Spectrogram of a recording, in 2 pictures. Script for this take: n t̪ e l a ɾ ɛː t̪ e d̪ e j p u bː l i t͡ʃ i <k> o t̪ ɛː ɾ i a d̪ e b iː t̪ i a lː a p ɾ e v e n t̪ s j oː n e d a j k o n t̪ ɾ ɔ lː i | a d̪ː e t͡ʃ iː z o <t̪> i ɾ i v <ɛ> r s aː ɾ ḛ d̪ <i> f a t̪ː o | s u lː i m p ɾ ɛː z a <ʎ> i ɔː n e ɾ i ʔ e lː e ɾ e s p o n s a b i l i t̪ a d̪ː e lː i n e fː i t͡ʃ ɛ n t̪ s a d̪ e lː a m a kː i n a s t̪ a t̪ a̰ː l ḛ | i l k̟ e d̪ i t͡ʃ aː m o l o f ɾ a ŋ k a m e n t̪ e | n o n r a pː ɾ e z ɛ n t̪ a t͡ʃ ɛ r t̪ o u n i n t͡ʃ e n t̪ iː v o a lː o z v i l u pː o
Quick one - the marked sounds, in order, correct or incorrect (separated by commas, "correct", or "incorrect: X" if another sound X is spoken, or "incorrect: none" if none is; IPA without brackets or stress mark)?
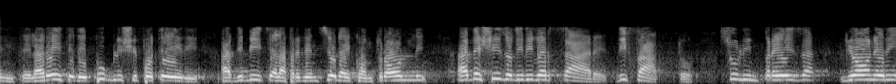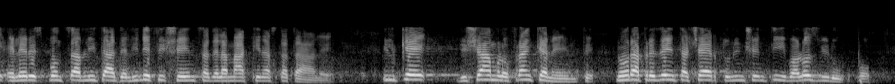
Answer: incorrect: p, incorrect: d̪, incorrect: e, correct, correct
